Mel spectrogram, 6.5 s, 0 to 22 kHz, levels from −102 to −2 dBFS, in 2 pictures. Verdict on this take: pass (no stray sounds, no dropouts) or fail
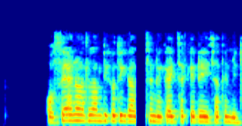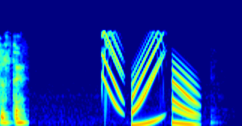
fail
